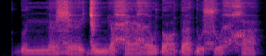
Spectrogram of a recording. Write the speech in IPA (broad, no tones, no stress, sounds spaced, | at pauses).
ɠ ɵ nː æ ɮ ɛ ɟ ɒ ɲ æ ħ æ ʕ o ɗ ɒ ɗ a ɗ u s u ħ χ a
